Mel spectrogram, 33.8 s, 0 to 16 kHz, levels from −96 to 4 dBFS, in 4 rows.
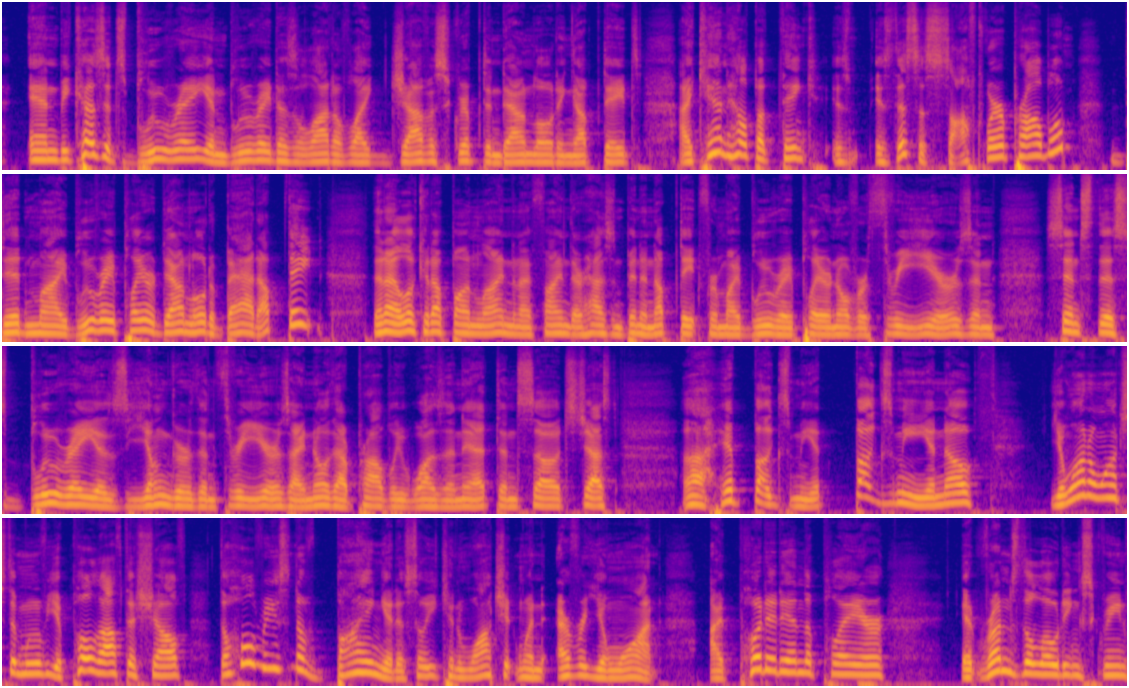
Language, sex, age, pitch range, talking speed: English, male, 30-49, 125-175 Hz, 215 wpm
